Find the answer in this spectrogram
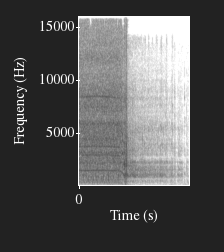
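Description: Cordless Makita drill running at a steady speed, spinning a homemade ABS-pipe spray paint can shaker; its steady whine cuts off about a second in and a quieter noise fades out after it.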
